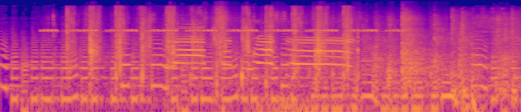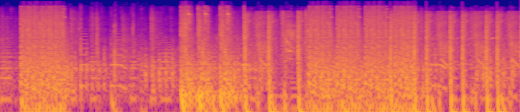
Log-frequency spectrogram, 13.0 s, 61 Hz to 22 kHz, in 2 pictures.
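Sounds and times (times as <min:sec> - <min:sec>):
rapid automatic gunfire: 0:08.8 - 0:12.2.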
